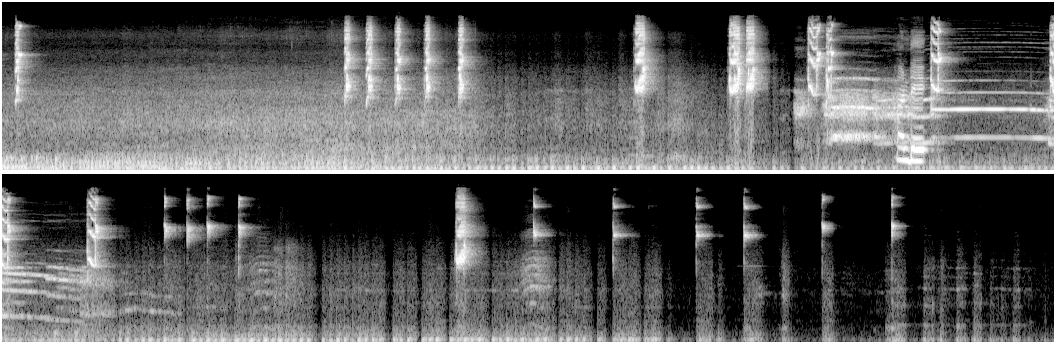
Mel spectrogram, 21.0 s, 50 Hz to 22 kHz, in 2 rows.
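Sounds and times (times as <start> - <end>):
bird chirping: 3.4 - 4.8, 7.3 - 7.7, 12.2 - 13.0, 15.0 - 16.0, 16.6 - 16.9, 17.5 - 18.1.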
